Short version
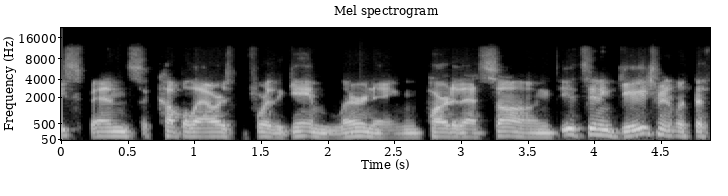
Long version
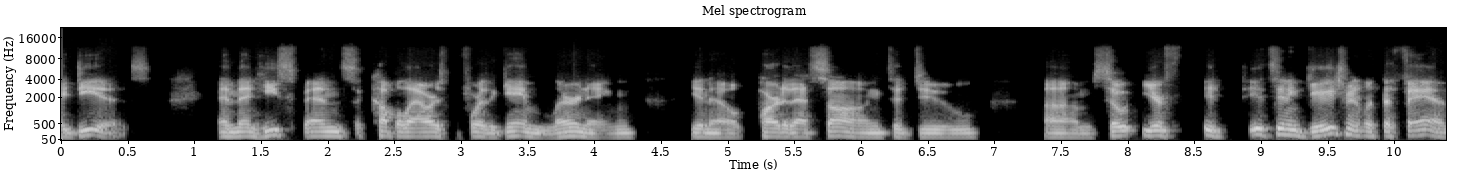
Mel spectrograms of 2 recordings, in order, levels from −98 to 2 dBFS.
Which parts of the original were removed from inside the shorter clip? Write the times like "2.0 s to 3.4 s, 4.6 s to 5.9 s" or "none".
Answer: 4.3 s to 5.2 s, 6.2 s to 8.9 s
